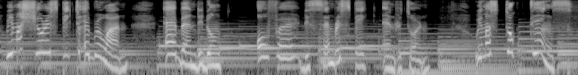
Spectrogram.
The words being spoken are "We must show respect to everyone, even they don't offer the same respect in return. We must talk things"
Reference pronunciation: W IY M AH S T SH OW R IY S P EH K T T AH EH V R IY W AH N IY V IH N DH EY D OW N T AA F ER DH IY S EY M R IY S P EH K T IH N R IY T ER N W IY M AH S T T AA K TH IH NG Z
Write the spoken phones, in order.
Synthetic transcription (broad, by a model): W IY M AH S T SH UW L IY S P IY K T T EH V R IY W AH N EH B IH N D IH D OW N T AA F ER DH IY S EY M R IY S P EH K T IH N R IY T ER N W IY M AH S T T AA K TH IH NG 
